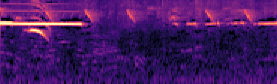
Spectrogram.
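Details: Common iora song used as a lure to prompt reluctant birds to sing: a long, steady, high whistle, then a sharp downslurred note. Faint, quick descending chirps from other birds follow.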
